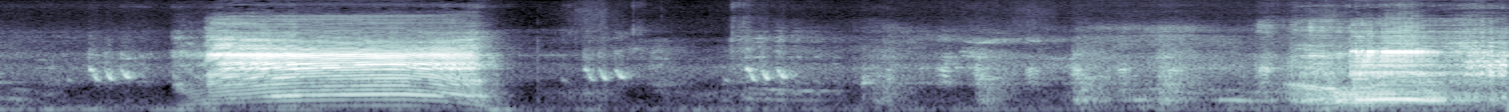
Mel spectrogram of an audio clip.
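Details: A cow gives a strong, drawn-out moo lasting over a second, followed by scattered soft knocks and rustles, then a second moo starting near the end.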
